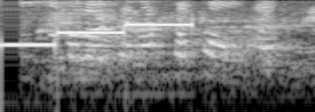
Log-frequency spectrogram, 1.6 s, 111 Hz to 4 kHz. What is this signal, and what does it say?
Special information tone, with speech.
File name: out- -2011- - - .3630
